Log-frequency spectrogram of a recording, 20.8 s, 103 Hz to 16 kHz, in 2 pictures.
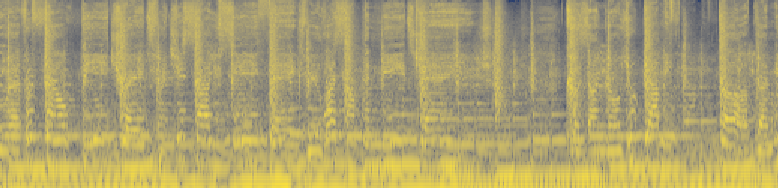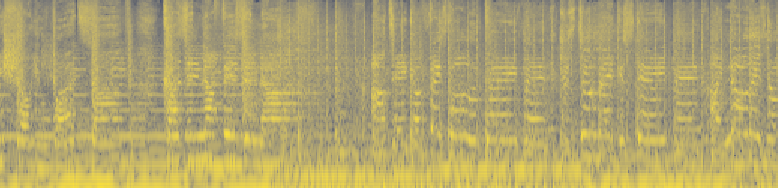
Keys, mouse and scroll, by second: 1.3 click, 2.9 space, 3.0 click, 3.4 space, 4.2 click, 5.6-5.9 alt+scroll down 1, 6.1 space, 6.2-6.8 click, 6.5 space, 6.9-7.6 alt+scroll up 1, 7.9 click, 8.8 alt+scroll down 1, 9.2 space, 9.4-10.3 click, 9.7 space, 11.3 scroll down 2, 11.6 space, 11.8 click, 12.1 space, 12.7 alt+scroll up 1, 13.0 alt+right click, 13.4 click, 15.7 space, 15.8 click, 16.2 space, 16.9 click.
